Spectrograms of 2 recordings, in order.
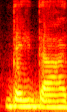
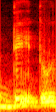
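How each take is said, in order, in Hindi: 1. अक्षर आपस में जुड़ गए हैं, स्वर धुंधले हैं। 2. दोनों अक्षर स्पष्ट और साफ़ बोले गए हैं।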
